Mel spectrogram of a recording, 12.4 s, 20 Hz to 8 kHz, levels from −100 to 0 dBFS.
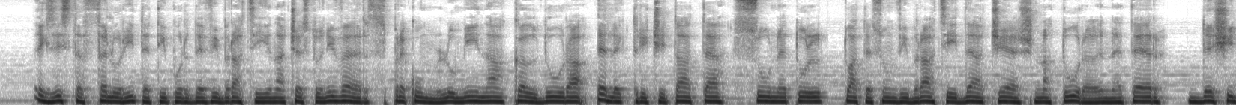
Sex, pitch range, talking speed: male, 110-130 Hz, 105 wpm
